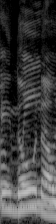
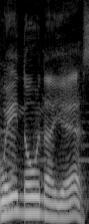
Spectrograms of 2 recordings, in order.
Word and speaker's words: Waynona: Is that how you pronounce? No. Wayona. Waynona.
